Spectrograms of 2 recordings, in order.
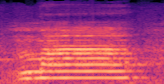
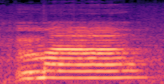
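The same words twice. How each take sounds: First: The level pitch is very high. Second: The level pitch is very high.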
